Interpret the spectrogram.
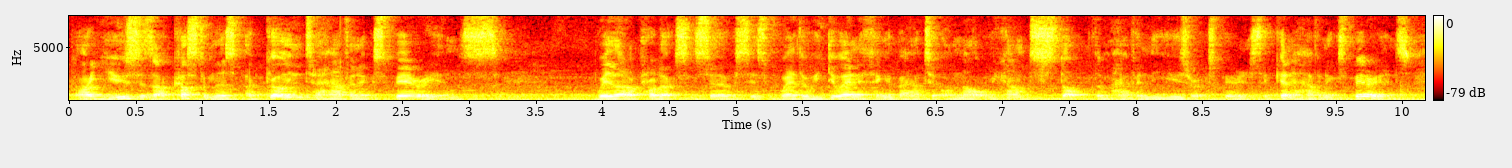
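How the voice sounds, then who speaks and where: Man, 40s, conference speaker; conversational, filler-heavy delivery, mid pitch, echoey venue. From Scotland. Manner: friendly, self-deprecating, conversational with many fillers. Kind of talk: lightning talk at a meetup. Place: event venue with audience. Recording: echoey room with ambient noise.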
